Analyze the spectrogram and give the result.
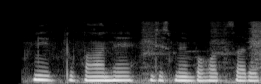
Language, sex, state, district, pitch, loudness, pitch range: Hindi, female, Punjab, Pathankot, 185 Hz, -13 LUFS, 180-195 Hz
